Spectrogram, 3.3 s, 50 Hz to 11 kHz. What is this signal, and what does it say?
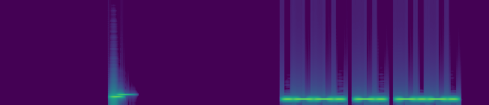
Morse code, heard as a keyed tone, about 36 wpm, 700 Hz. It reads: PNC
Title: USA Call Sign Postfixes - 3 Letters 35wpm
